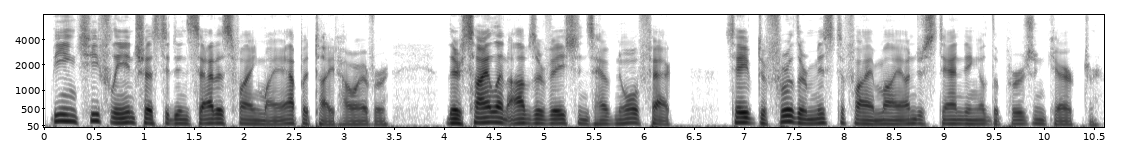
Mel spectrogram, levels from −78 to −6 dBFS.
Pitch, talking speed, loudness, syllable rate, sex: 105 Hz, 135 wpm, -20 LUFS, 5.2 syllables/s, male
